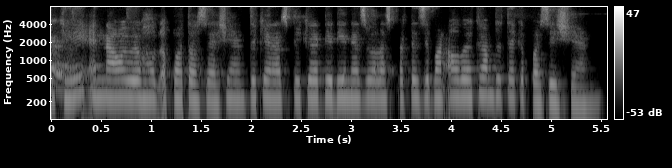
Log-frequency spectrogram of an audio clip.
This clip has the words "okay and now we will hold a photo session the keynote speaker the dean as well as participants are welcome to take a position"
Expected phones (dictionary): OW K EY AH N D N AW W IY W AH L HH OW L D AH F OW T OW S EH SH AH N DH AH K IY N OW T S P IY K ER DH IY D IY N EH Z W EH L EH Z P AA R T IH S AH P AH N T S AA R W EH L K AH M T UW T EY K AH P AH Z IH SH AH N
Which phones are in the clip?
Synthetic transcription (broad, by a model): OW K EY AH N N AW W IY W AH L HH OW L D AH P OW T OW S EH SH AH N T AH K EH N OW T S P IY K ER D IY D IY N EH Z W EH L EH S P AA R T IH S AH P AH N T AA L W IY L K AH M T UW T EY K AH P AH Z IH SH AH N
